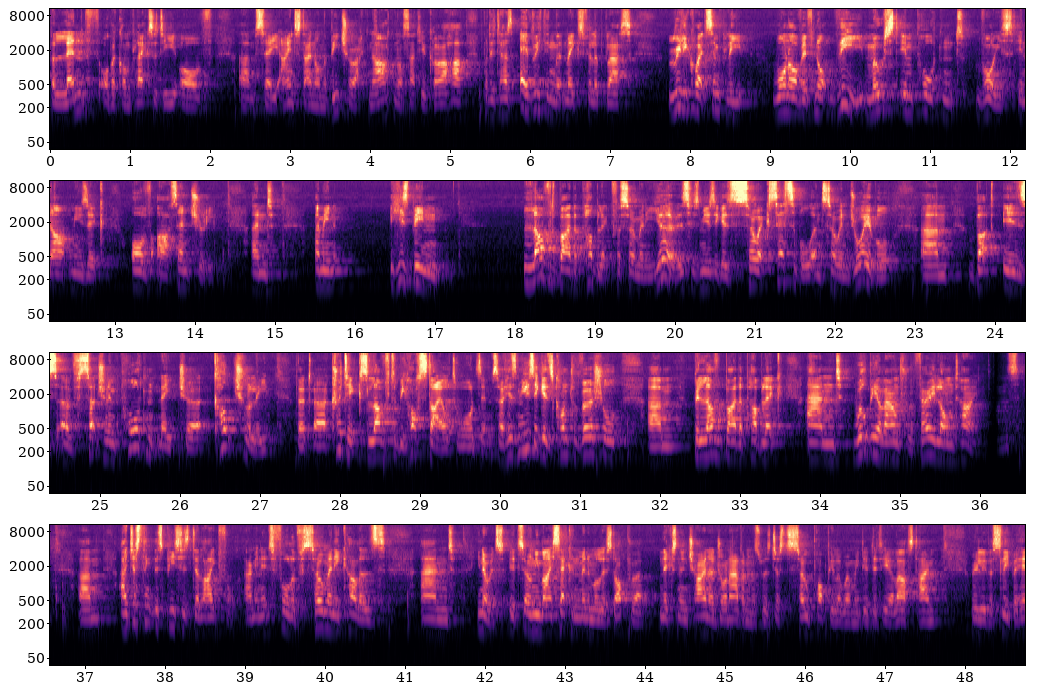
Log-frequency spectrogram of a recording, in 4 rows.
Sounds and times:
Speech: 0:00.0 - 0:17.3, 0:18.1 - 0:48.7.

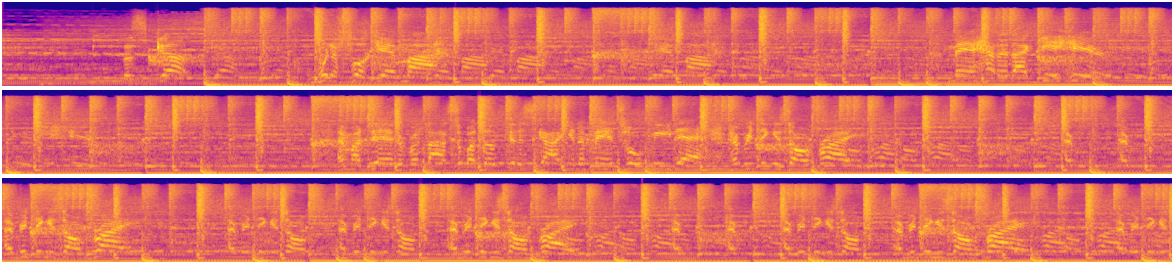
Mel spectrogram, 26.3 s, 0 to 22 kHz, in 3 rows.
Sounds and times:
Background music: 0:00.0 - 0:26.3
Soundtrack music: 0:00.0 - 0:26.3
Rhythm and blues: 0:00.1 - 0:26.3.

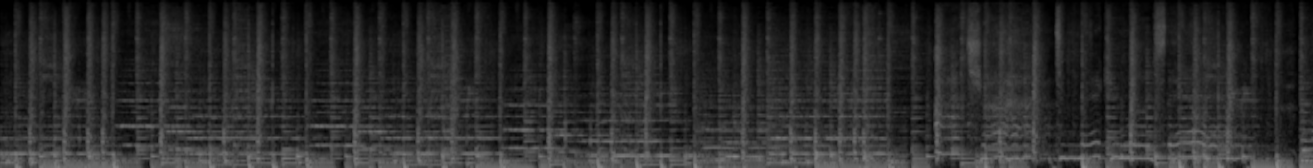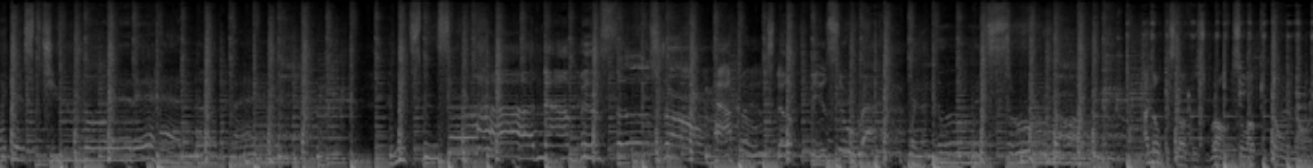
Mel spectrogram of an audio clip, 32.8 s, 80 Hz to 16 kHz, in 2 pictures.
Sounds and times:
Music: 0:00.0 - 0:32.8.

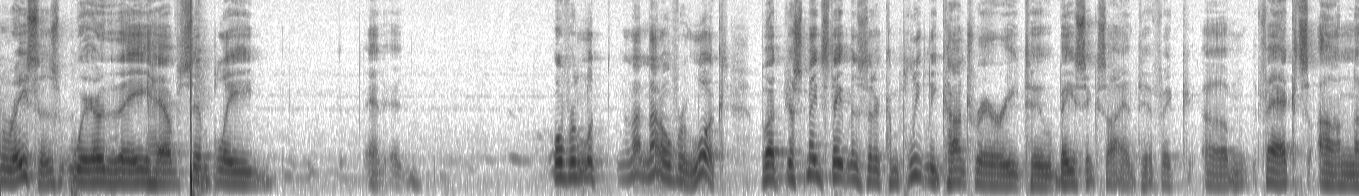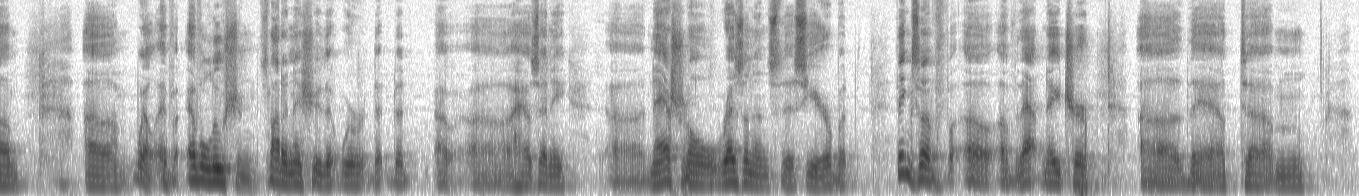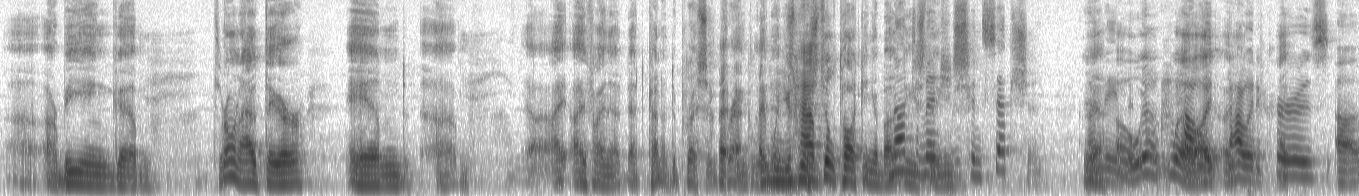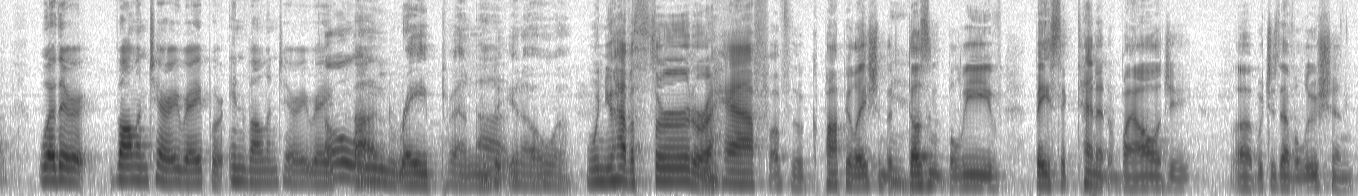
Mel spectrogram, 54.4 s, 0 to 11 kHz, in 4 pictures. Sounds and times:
Speech: 0:14.4 - 0:26.6, 0:32.4 - 0:37.2, 0:38.0 - 0:40.8, 0:43.8 - 0:54.3.

